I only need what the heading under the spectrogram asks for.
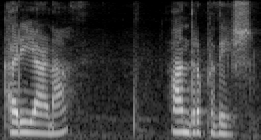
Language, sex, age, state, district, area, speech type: Kannada, female, 30-45, Karnataka, Bidar, rural, spontaneous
